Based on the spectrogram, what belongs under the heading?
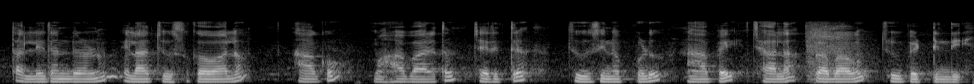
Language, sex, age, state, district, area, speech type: Telugu, male, 18-30, Telangana, Karimnagar, rural, spontaneous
